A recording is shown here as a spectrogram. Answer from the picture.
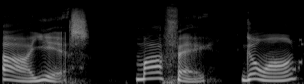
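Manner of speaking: put-on slow southern accent, every word stretched. Voicing Marvin Grossberg, who tells a visitor to get on with it: southern accent. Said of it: "we're talking to Southerners".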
